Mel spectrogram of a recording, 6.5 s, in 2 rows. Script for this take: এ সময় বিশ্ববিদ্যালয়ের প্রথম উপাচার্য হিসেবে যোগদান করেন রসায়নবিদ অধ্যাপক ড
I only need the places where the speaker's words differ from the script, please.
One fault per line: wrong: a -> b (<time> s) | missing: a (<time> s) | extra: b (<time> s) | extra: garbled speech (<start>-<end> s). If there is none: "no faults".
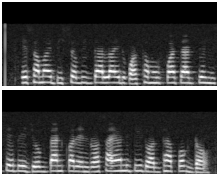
no faults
